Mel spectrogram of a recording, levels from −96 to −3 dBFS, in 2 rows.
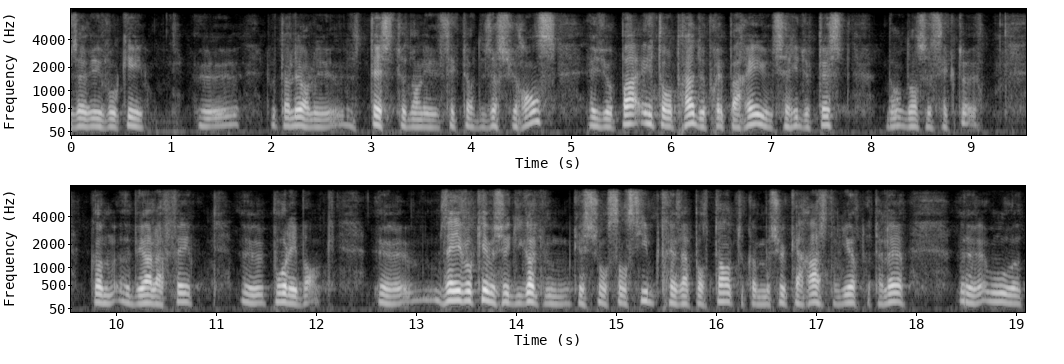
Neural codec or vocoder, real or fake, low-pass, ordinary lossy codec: codec, 16 kHz, 4.8 kbps, FACodec; fake; 7.2 kHz; none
